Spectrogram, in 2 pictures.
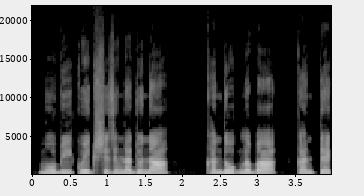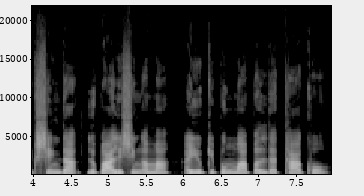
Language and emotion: Manipuri, neutral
